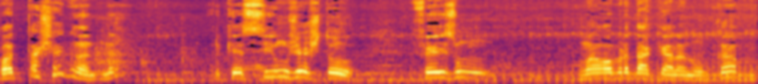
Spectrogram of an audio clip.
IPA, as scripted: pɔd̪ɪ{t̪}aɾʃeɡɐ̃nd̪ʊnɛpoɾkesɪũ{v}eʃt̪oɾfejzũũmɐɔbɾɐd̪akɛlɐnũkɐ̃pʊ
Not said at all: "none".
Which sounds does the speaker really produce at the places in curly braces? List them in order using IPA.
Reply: t̪, ʒ

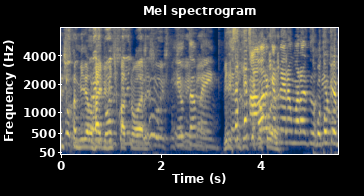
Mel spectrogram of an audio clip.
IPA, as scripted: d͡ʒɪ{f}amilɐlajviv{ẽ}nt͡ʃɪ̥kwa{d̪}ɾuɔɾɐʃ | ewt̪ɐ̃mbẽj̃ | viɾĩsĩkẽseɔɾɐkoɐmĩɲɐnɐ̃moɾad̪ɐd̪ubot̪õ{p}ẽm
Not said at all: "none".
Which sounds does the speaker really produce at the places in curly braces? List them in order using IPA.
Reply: f, ĩ, t̪, k

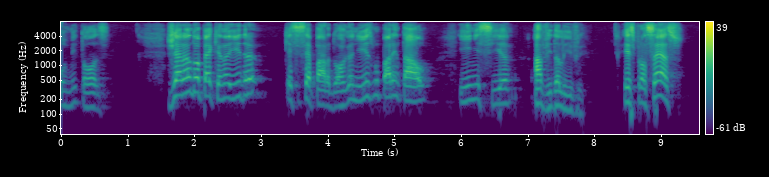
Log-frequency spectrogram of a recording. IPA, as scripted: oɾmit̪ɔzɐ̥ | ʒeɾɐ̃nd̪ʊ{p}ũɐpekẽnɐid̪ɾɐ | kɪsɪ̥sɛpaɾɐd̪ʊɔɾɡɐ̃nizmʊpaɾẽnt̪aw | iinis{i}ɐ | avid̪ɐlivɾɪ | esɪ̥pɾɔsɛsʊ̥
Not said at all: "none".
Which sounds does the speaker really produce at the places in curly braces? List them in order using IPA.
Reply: none, i

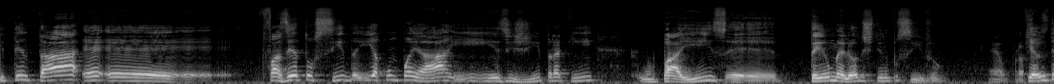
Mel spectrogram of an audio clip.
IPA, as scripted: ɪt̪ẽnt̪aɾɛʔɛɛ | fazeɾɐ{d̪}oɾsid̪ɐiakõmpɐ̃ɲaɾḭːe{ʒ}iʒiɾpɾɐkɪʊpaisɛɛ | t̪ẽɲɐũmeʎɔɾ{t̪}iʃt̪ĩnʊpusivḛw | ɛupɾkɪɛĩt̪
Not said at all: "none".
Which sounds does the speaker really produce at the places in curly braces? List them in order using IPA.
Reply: t̪, z, d̪

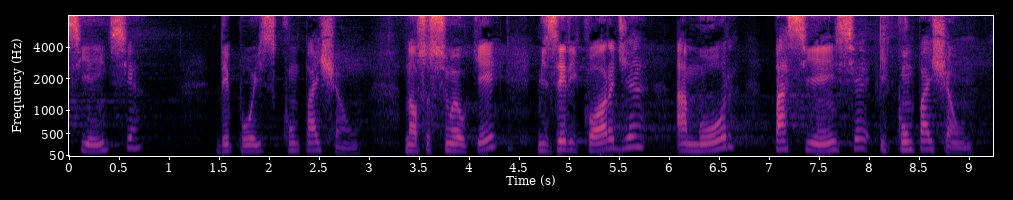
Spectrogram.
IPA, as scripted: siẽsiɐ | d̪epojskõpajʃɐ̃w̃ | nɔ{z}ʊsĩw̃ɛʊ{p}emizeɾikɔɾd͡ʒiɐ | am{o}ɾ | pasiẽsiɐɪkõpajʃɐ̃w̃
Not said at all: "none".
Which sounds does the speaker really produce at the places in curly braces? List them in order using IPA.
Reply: s, k, o

